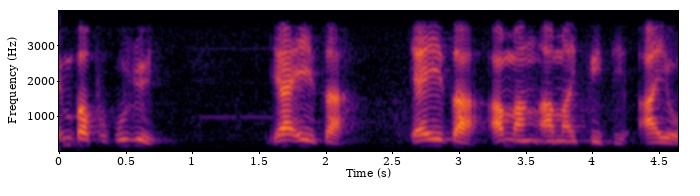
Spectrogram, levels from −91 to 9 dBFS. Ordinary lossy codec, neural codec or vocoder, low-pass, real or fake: none; none; 3.6 kHz; real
